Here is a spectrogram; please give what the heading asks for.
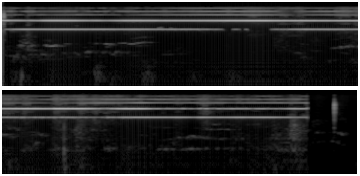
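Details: RO water purifier alarm: steady piercing electronic beep for about nine seconds, then stops; after servicing, possibly a pre-filter change, the beeping stopped and the unit restarted; cause not confirmed.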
